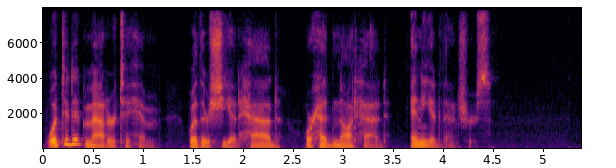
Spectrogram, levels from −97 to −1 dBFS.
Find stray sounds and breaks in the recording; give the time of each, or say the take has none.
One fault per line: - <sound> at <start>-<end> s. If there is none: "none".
none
